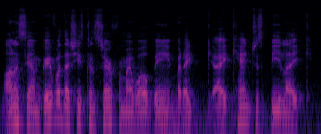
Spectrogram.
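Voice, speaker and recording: This game streamer is a fast-talking man with a medium-pitched voice. He moves back and forth between reading out the story's narration and offering offhand commentary, while noticeable background noise and rain can be heard.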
